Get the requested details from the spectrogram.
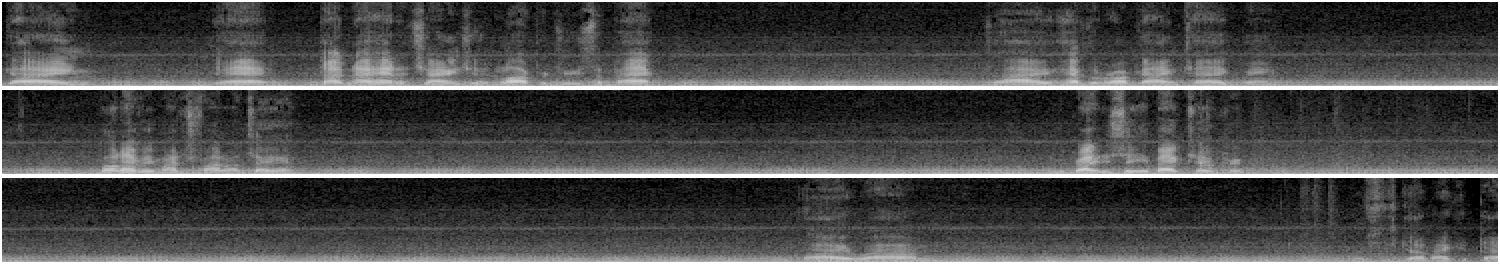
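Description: A middle-aged man talks calmly into a close microphone, in short bursts.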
